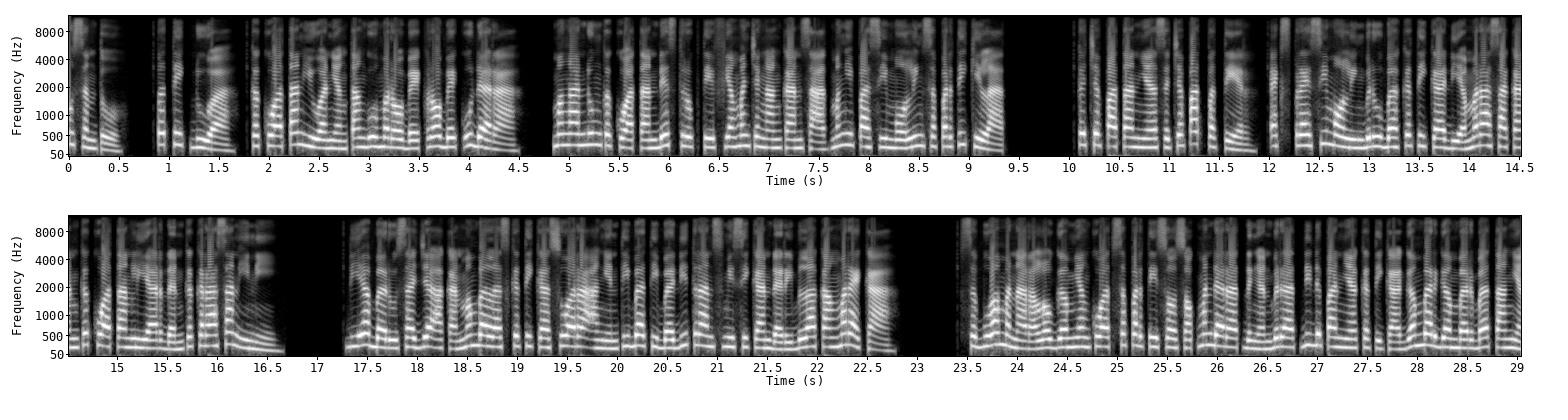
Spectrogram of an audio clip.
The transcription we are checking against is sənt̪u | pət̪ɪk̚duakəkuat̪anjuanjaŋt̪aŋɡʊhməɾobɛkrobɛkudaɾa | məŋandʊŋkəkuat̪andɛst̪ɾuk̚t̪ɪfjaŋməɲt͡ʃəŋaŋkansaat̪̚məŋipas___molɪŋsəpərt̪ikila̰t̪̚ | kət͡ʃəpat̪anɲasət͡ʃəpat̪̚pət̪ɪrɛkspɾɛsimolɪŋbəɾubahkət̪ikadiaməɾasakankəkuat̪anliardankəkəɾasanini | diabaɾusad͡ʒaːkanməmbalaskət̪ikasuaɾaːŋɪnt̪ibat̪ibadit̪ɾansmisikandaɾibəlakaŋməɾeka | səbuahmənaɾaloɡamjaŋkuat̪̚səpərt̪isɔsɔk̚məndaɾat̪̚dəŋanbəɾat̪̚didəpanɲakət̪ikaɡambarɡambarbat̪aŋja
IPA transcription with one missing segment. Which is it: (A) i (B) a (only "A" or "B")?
A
